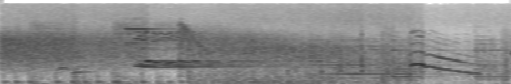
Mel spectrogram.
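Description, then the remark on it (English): Loud, continuous burst of explosive crashing and rumbling, with whistling tones sweeping up and down as fireworks-like missiles streak and detonate, packed densely with no pauses. “Witty fireworks for me?”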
